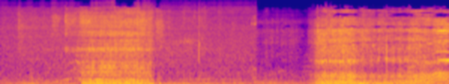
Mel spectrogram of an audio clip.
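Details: Father snoring while his baby reacts: loud, deep, rattling snores in two long bursts with a quieter gap between, heavy snoring during sleep.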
